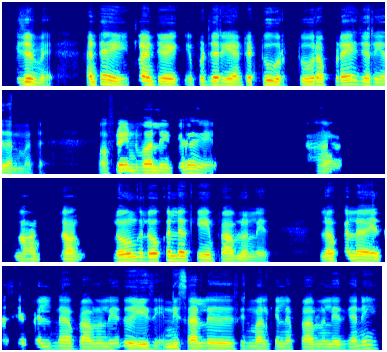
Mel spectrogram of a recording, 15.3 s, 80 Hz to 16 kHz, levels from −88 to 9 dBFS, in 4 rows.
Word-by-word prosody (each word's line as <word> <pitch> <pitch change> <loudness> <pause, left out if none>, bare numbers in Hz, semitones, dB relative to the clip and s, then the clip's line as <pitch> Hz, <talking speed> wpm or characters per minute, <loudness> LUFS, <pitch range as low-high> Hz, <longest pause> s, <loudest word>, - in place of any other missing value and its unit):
నిజమే. 135 -4 +4 0.4
అంటే 145 +8 +5 0.2
ఇట్లాంటివి 145 -1 +4 0.2
ఎప్పుడు 145 - -5
జరిగాయంటే 135 -2 +4
టూర్, 170 0 +4 0.2
టూరప్పుడే 145 +3 +3 0.2
జరిగేదనమాట. 115 -6 -4 0.6
మా - - -5
ఫ్రెండ్ 125 +1 +3
వాళ్ళ 130 -1 +4
ఇంట్లో 125 +6 -3 1.3
ఆ! 115 - -10 0.8
లాంగ్ 115 -1 -3 0.2
లాంగ్ 110 -2 0 0.3
లోంగ్ 155 +4 +4
లోకల్‌లోకేం 155 -4 +3
ప్రాబ్లమ్ 115 -2 -1
లేదు. 100 - -12 0.5
లోకల్‌లో 130 +4 +1
ఎంతసేపెళ్ళినా 125 +1 -8
ప్రాబ్లమ్ 125 0 -4
లేదు, 130 +2 -6
ఏసి 125 +4 -3
ఎన్ని 120 +1 -3
సార్లు 130 +1 0 0.3
సినిమాలకెళ్ళినా 125 -2 -7
ప్రాబ్లమ్ 115 0 -4
లేదు 115 0 -6
గానీ, 150 +6 -6
130 Hz, 120 wpm, -25 LUFS, 120-140 Hz, 1.3 s, అంటే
